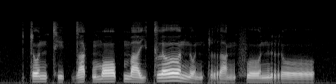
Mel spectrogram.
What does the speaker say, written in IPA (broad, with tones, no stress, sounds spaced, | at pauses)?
t o˥˩ n tʰ i˨˩ t̚ d a˥˩ k̚ m ɔː˦˥ p̚ m a˧ j k l ɤː˥˩ n o˩˦ n p r a˩˦ ŋ f oː˦˥ n r oː˧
